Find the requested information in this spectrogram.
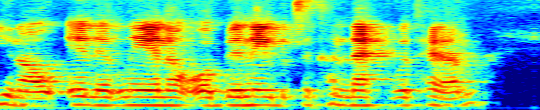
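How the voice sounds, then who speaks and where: A woman speaks with an American accent. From New Jersey, Jersey City. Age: 40s. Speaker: poetry open mic host. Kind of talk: casual chat. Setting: video call.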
